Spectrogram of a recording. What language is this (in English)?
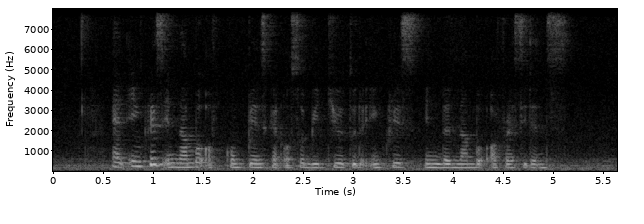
English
